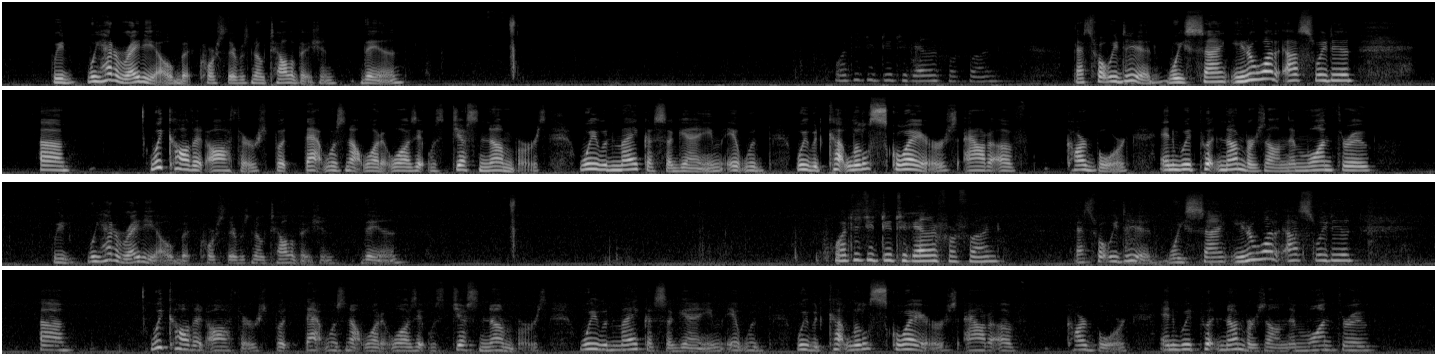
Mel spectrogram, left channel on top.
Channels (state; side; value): quieter; right; 5.6 dB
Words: we had a radio, but of course there was no television then. What did you do together for fun? That's what we did. We sang. You know what else we did? We called it authors, but that was not what it was. It was just numbers. We would make us a game. We would cut little squares out of cardboard, and we'd put numbers on them, 1 through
